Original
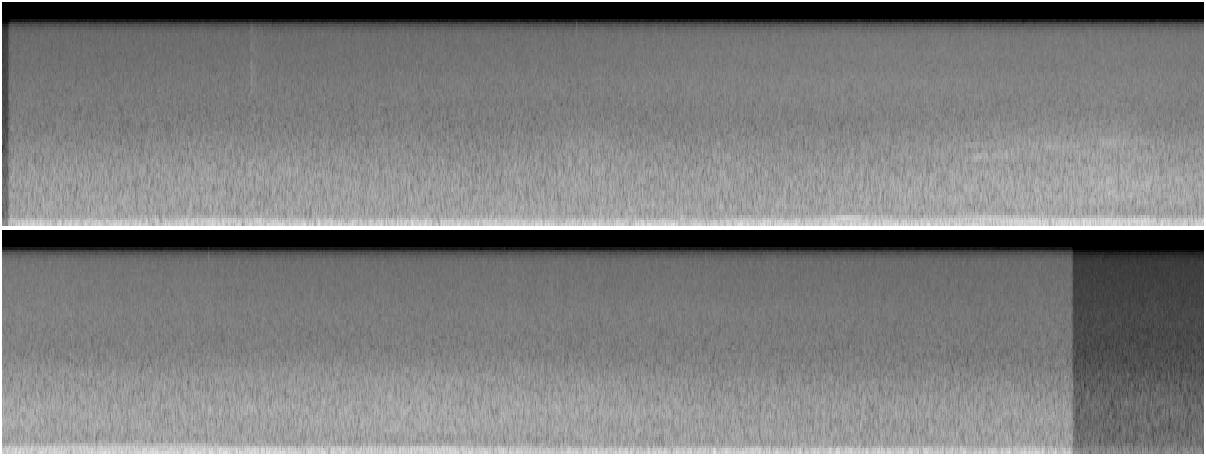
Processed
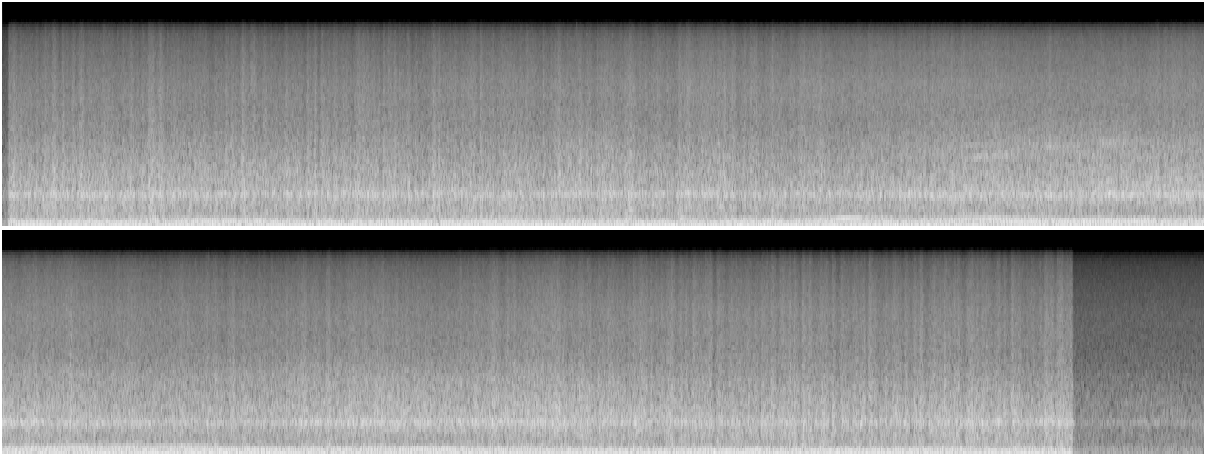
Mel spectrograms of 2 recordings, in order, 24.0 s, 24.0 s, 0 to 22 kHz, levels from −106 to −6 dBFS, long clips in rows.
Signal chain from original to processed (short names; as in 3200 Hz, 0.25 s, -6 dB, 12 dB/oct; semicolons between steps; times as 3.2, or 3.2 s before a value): bell 580 Hz +9 dB 0.28 oct; in parallel at +2 dB: negative-ratio compressor -31 dBFS, ratio -1; on the sum: air absorption 50 m; gain +1.5 dB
